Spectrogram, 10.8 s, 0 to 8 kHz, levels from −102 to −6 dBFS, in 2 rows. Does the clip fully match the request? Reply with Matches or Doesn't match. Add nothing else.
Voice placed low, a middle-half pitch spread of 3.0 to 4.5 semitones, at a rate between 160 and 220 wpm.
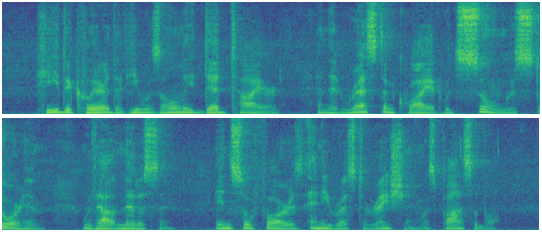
Doesn't match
